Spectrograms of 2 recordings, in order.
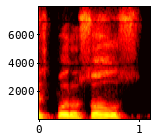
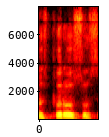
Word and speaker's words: esporozoos: Nada más una aclaración, se pronuncia esporozoos, no esporosos, es esporozoos.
